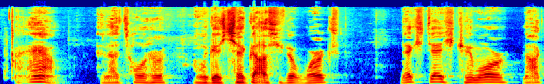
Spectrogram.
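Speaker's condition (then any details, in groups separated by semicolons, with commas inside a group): Tardive dyskinesia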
